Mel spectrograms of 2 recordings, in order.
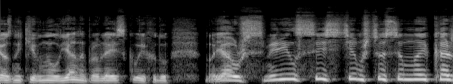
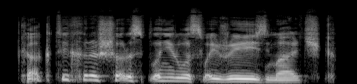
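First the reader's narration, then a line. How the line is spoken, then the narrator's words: Sad, smiling. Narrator (Russian): печально улыбнулся Джуфин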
